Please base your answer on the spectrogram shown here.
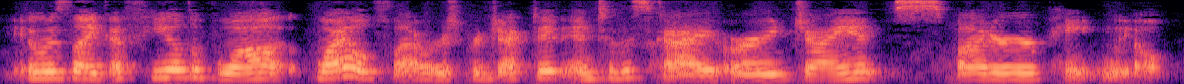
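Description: A woman's voice: medium pitch, fairly even intonation, a little slow, vocal fry. A young American woman co-hosting a podcast, reading a story aloud in a room at home. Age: young adult. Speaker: podcast co-host reading horror stories. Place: small room at home, indoors. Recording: distant mic with room noise.

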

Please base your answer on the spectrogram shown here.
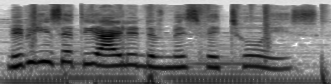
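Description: A woman's voice: sits high, moderate pace, faint music behind, lightly acted. A woman voicing a sassy, sceptical little girl with a childlike, chiding manner in a gaming video.

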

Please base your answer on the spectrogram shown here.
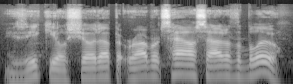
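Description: An actor playing a beleaguered, stubborn sheriff in an audio drama, firm and weary. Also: male voice, medium pitch, moderate pace, natural voice. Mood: measured.

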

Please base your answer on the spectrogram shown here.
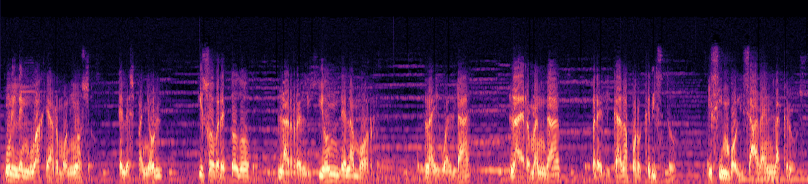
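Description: A man narrating history from a script in a solemn, formal, measured way. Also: fairly low pitch. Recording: muffled lo-fi old film soundtrack. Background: loud music.

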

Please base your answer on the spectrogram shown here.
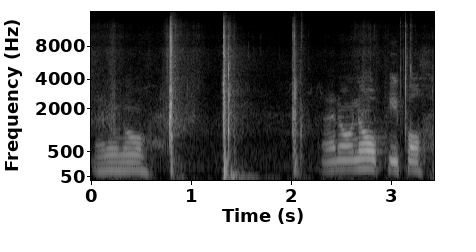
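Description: A man's voice: fairly high pitch, fairly even intonation, takes it slowly. A man hosting a camping vlog, talking in a casual, folksy and playful way outdoors at a campsite. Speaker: host of a camping trip vlog. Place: outdoors at a wooded lakeside campsite. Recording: noisy outdoor recording with rain patter. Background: rain and outdoor noise.

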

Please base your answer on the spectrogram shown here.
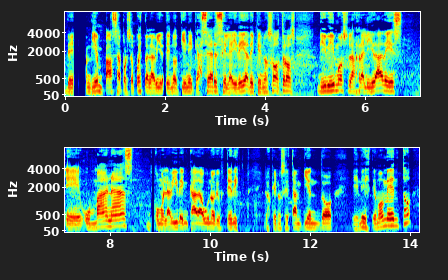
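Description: A man's voice: medium pitch, unhurried, slight background noise. A middle-aged Argentine man, a priest being interviewed, speaking reflectively and earnestly, often searching for his words. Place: outdoors in front of a church. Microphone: handheld reporter microphone.

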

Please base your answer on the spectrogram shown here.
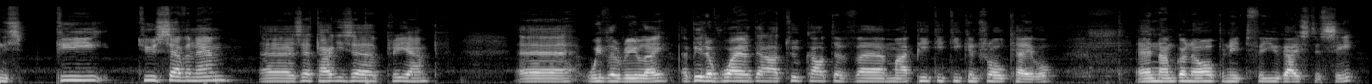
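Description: A man giving an informal hands-on demonstration as a tutorial host, speaking in a halting, hesitant way. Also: on the high side, level tone. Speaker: host of a hobby radio tutorial. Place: small indoor workbench area.

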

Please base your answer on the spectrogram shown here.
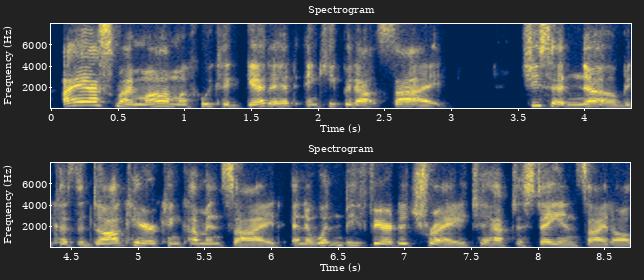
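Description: A woman's voice: on the low side, darkish tone. A woman voicing a whiny, sulky and dramatic young girl in a children's storybook.

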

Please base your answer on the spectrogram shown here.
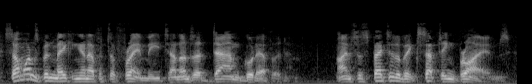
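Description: A man playing a steady, determined police inspector in a radio drama, measured and authoritative, with a kindly streak. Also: mid-range voice, breathy edge, heavily acted. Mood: firm. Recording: dull lo-fi radio drama recording.

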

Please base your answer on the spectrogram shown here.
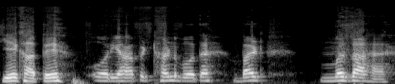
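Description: A man's voice: a little high, steady tone, slow, darkish tone, no echo. A young man chatting casually to his phone camera on a cold, rainy hillside, vlogging a motorbike trip. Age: young adult. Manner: chatty, talks to camera while riding trip. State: feeling cold. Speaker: travel vlogger and biker. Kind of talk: casual travel vlog. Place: outdoors on a rainy hillside camp. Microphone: handheld phone selfie.

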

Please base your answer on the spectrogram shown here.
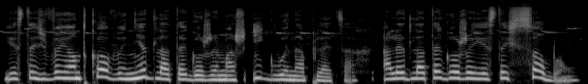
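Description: Kobieta grająca figlarnego, mądrego lisa. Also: male voice, very high-pitched, a little slow, mellow. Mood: reassuring. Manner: teasing yet reassuring. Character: friendly, playful, wise young male fox.

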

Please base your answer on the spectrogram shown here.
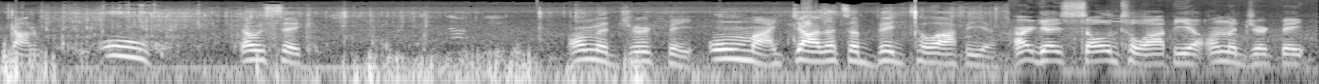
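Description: A young man commenting live on his fishing outdoors by a pond, breaking into excited exclamations with every catch. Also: a little high, unhurried, pauses often, background noise. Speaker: fishing vlogger.

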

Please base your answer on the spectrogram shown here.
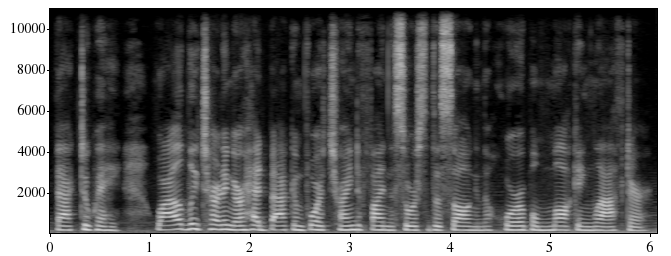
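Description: A woman's voice: mid-range voice, little pitch movement, normal speed. A woman reading a horror story aloud as a dramatic scripted narration. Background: music.

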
